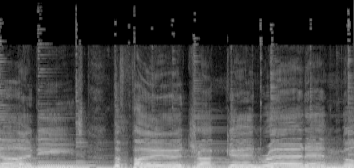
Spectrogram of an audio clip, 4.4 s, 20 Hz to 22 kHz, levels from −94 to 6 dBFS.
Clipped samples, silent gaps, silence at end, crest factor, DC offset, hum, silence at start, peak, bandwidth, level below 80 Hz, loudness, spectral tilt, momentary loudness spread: under 0.1%; none; 0 s; 14 dB; under 0.1%; none; 0 s; 0 dBFS; 19 kHz; -36 dBFS; -15 LUFS; -7 dB/octave; 6 LU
